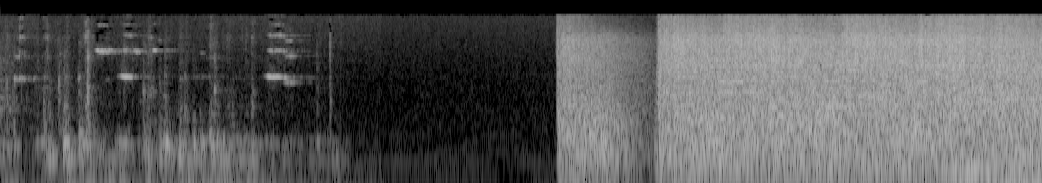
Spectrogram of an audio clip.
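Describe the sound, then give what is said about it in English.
Squeaky, creaking clatter gives way to a short lull, then a heavy blast from a ship's cannon bursts in and swells into a loud, continuous roar of the ship's guns firing at Spanish vessels that runs to the end. “Run up, train, and fire as you get the aim.”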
